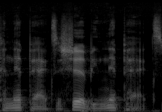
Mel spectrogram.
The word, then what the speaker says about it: Knipex: some canipex and wow and yes it is pronounced knit packs it should be knit packs but it's knipex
